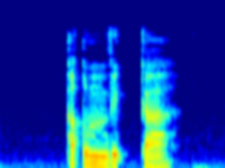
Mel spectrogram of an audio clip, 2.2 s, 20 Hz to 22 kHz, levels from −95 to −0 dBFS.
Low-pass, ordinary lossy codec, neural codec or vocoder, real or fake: 10.8 kHz; MP3, 48 kbps; none; real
